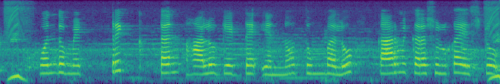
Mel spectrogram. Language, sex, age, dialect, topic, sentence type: Kannada, female, 18-24, Mysore Kannada, agriculture, question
